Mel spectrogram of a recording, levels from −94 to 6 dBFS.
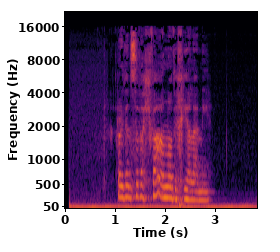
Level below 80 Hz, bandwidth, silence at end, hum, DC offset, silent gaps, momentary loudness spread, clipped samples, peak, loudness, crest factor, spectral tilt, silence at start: -38 dBFS; 16.5 kHz; 0 s; none; under 0.1%; none; 23 LU; under 0.1%; -12 dBFS; -28 LUFS; 18 dB; -3.5 dB/octave; 0.1 s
